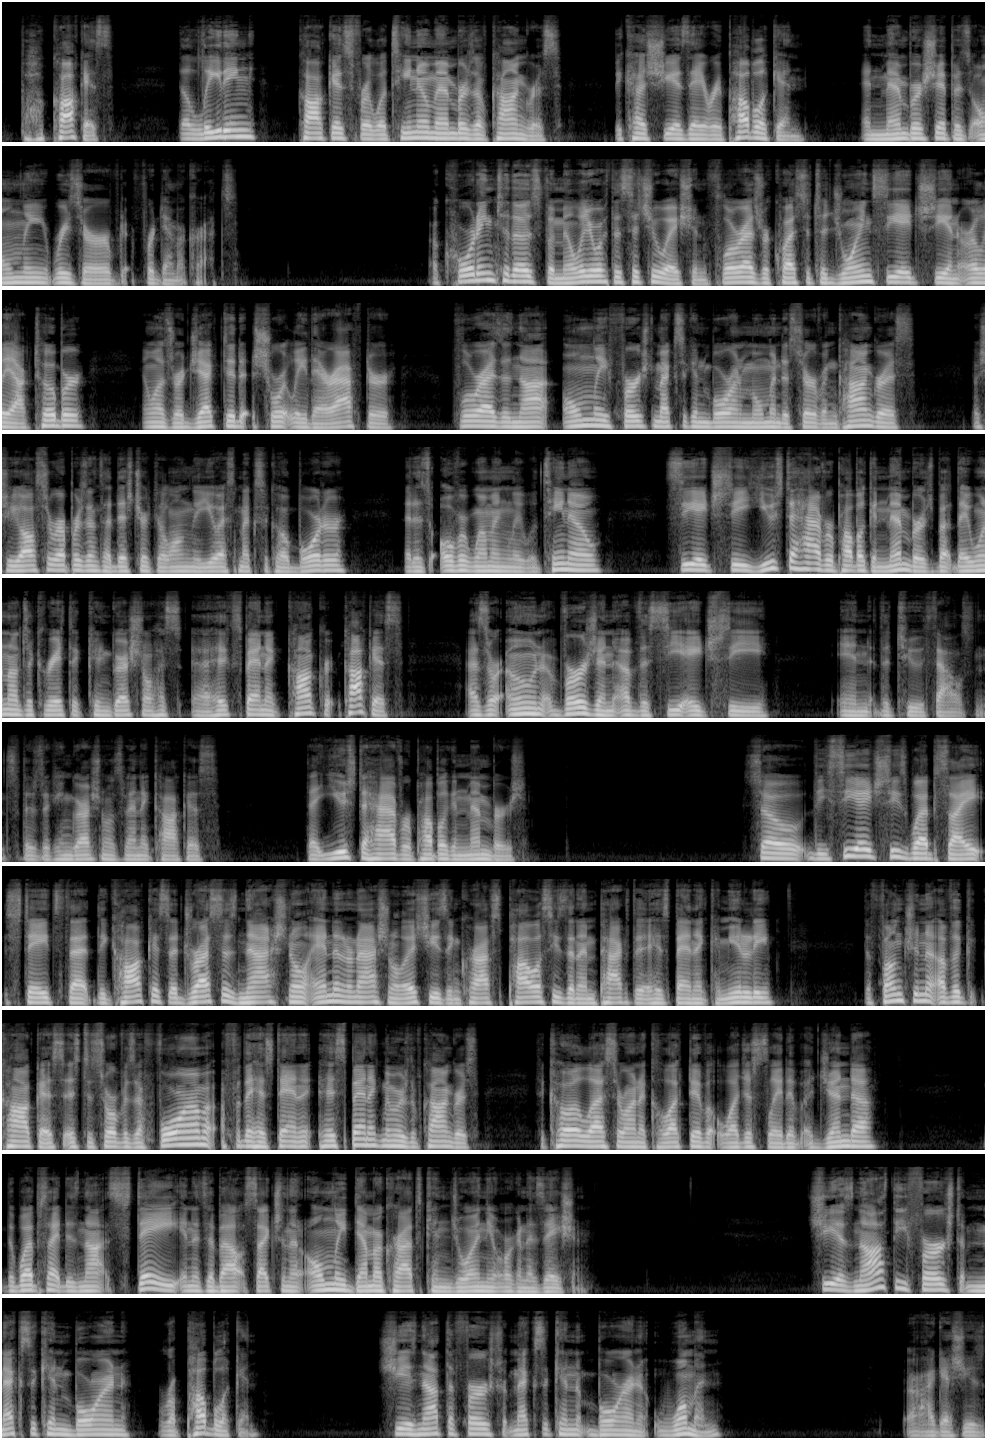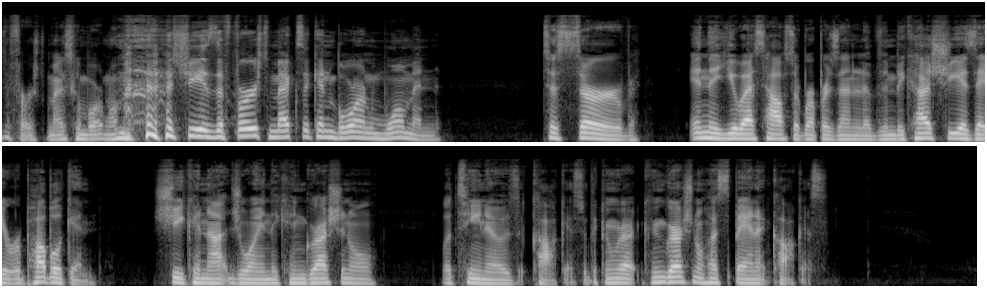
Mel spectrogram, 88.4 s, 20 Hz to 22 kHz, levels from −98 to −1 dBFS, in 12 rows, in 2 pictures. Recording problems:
none

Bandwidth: 14.5 kHz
